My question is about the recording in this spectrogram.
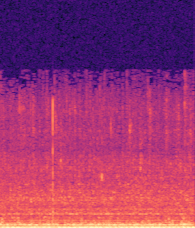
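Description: Faint aquarium equipment running: a steady low hum with a soft water trickle, typical of a small tank's filter.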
